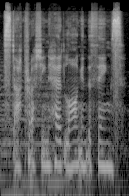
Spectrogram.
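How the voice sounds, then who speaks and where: A woman voicing a tender, self-blaming younger sibling in a video game drama, weak and resigned, with halting, sighing delivery. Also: medium pitch, completely flat delivery, vocal fry, over music. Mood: sorrowful, tender.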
